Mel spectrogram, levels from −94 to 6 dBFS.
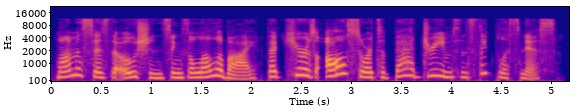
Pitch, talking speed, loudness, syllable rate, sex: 275 Hz, 185 wpm, -19 LUFS, 4.8 syllables/s, female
